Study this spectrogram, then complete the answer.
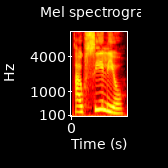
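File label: help, spanish, female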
